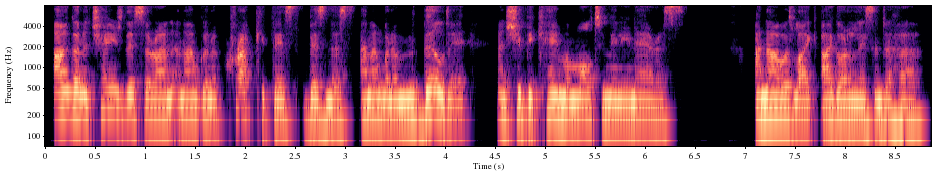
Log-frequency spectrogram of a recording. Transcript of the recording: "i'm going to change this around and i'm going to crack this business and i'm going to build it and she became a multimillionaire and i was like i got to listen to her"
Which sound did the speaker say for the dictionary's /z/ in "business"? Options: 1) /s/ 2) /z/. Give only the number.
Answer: 2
